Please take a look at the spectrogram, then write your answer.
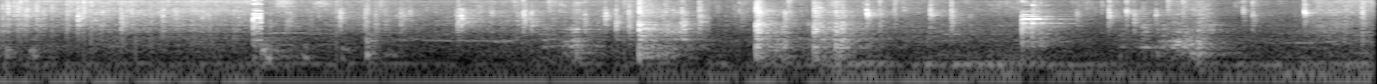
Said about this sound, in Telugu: ఆయిల్ వేసి కొంచెం ఆవాలు వేసినాము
